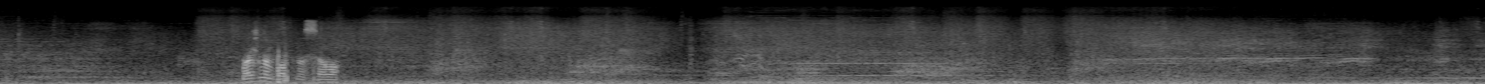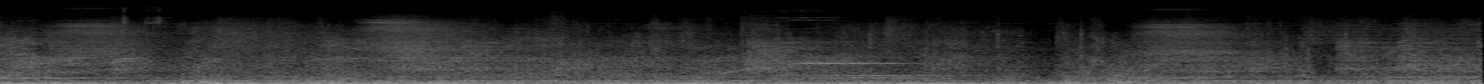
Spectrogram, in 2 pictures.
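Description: Magic spells whoosh and crackle during a battle.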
